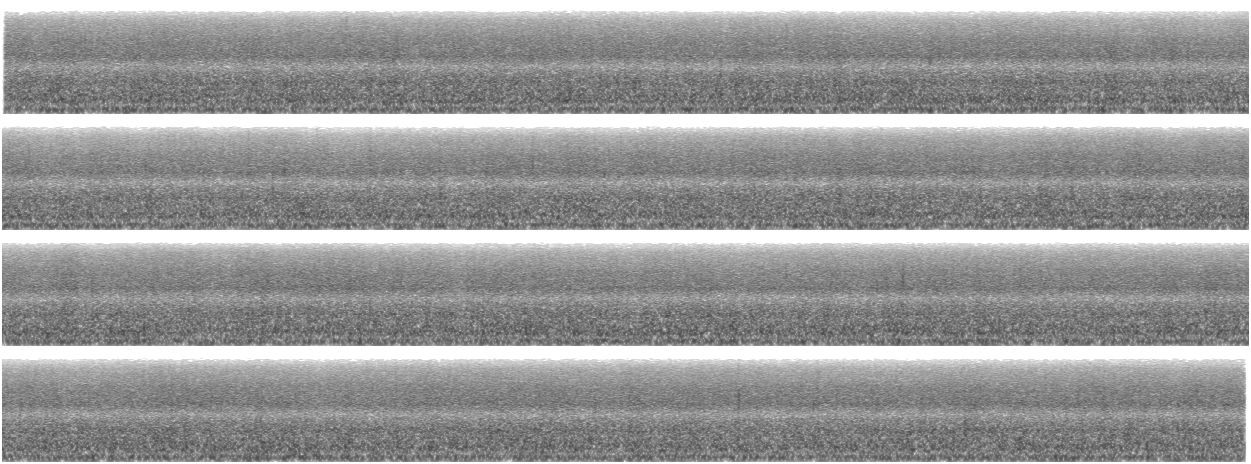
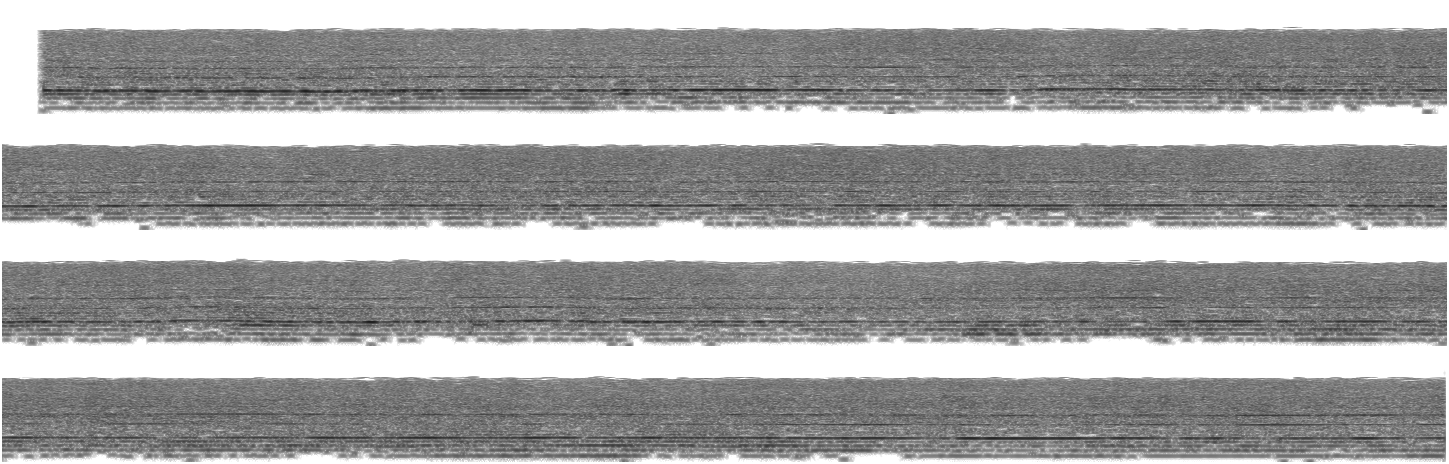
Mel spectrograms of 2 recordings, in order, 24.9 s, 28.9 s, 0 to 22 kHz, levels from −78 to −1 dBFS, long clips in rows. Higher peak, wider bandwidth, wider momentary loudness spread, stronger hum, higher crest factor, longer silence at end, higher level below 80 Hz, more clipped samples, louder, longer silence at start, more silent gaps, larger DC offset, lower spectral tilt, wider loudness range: about the same, -2 dBFS vs -2 dBFS; first, 17 kHz vs 10 kHz; about the same, 1 LU vs 1 LU; neither; about the same, 18 dB vs 14 dB; about the same, 0 s vs 0 s; first, -42 dBFS vs -62 dBFS; neither; second, -19 LUFS vs -14 LUFS; second, 0 s vs 0.2 s; neither; neither; first, -1.5 dB/octave vs 0 dB/octave; about the same, 1 LU vs 1 LU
